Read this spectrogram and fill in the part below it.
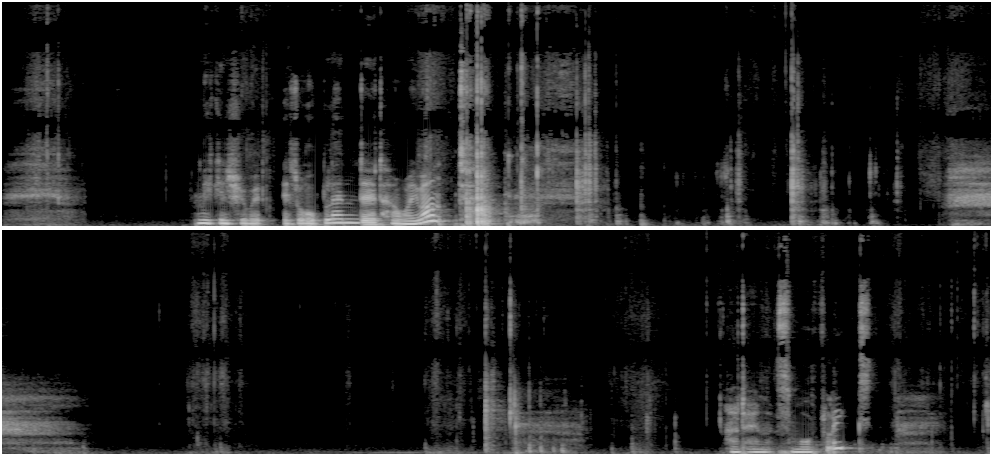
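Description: A small metal tool taps and scrapes lightly on a hard nail tip.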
